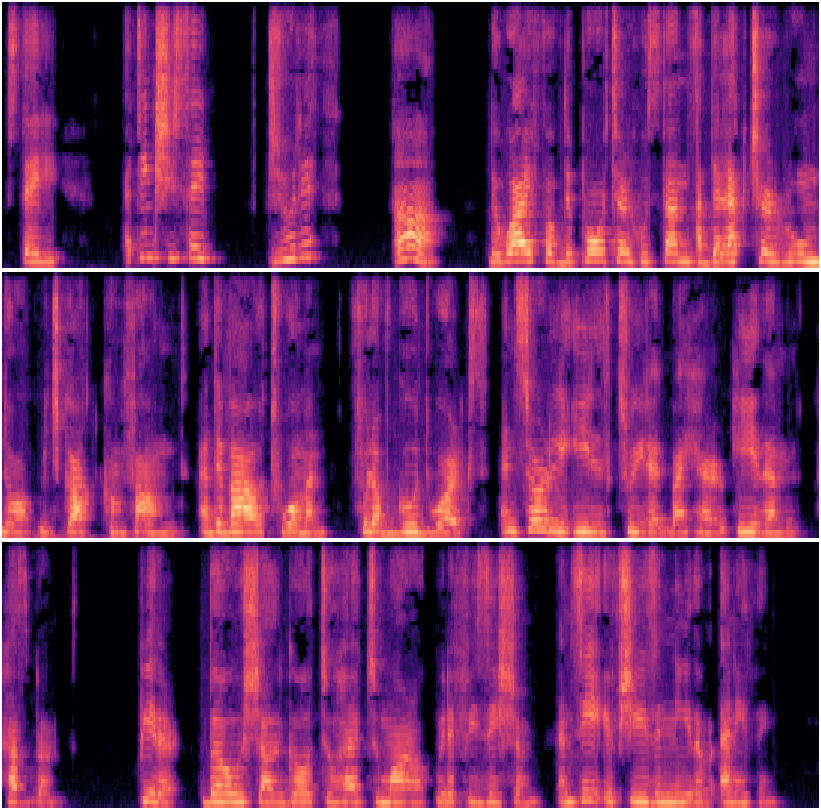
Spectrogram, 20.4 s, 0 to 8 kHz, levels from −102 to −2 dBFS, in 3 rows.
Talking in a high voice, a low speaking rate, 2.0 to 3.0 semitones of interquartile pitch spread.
No: high, 235 Hz; average, 165 wpm; narrow, 2.5 semitones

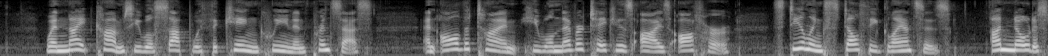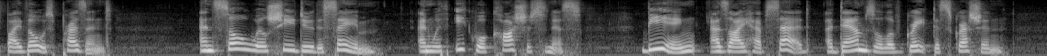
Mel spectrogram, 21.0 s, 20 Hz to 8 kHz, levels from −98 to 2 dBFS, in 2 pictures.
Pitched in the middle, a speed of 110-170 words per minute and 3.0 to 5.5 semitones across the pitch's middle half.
No: high, 220 Hz; average, 145 wpm; average, 4.2 semitones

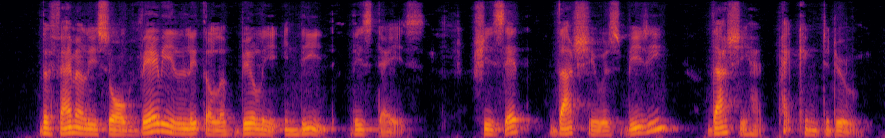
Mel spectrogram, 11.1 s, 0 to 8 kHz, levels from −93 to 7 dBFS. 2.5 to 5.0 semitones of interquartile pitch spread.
Yes: average, 4.6 semitones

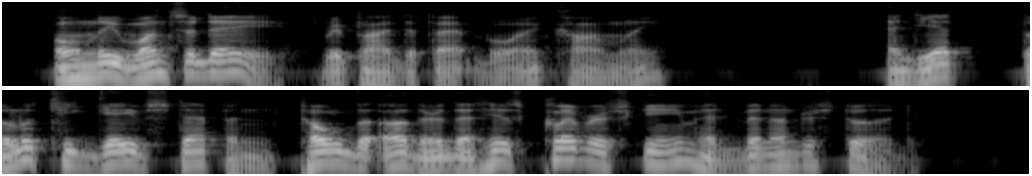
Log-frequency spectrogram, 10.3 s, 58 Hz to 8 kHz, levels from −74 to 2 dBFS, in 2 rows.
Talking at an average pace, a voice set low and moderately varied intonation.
Yes: average, 160 wpm; low, 105 Hz; average, 4.1 semitones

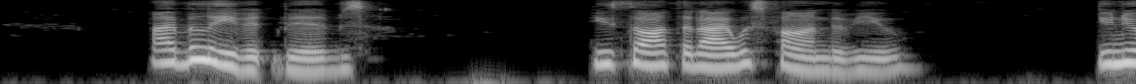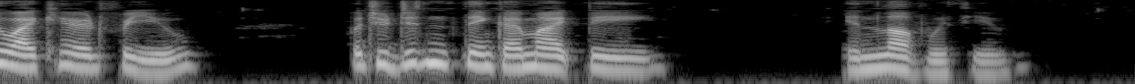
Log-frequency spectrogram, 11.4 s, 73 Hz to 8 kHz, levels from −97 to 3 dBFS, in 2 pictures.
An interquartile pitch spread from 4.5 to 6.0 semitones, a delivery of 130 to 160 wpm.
Yes: average, 5.3 semitones; average, 155 wpm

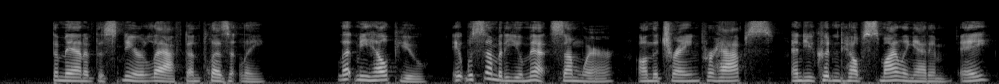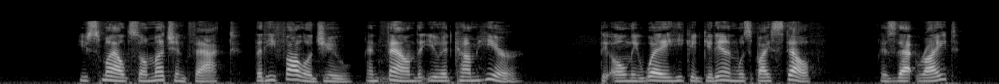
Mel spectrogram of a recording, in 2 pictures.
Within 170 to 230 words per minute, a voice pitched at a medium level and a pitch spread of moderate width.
Yes: average, 175 wpm; medium, 165 Hz; average, 3.3 semitones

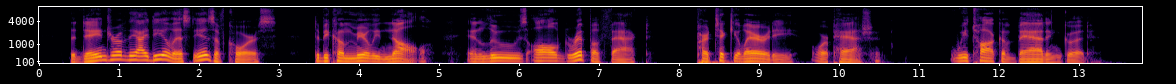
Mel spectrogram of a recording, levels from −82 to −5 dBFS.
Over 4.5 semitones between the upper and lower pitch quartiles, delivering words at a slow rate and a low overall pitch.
Yes: average, 5.1 semitones; slow, 115 wpm; low, 110 Hz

